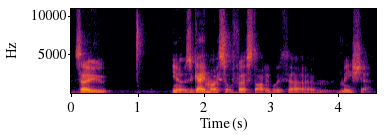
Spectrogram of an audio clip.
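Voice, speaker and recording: A man with a stuffy cold, explaining his work in a relaxed podcast chat with fillers and restarts. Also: sits low, a little slow, creaky, husky. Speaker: guest, pickup designer. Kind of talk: casual podcast conversation.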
